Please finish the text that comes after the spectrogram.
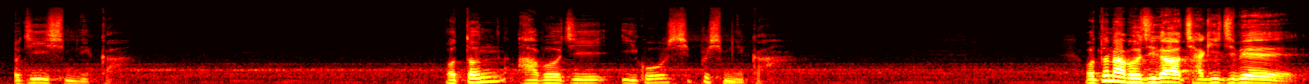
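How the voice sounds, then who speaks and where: A male pastor giving a Sunday sermon, telling anecdotes with quoted dialogue, rising for emphasis and then dropping soft. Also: mid-range voice. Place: church sanctuary.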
